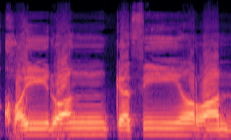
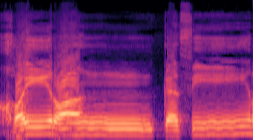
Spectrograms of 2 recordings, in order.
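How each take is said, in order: First: Chanted কাসিরন closing on n; slow recitation with কাসিরন ending "-ran"; unstopped tanween ending. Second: Chanted কাসির ending on a long open "ra"; slow recitation, কাসির held open as "raa"; one-alif stretch. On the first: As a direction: draw out কাসিরন and sound the final n. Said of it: "কাসিরন না বলে". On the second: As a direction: draw out the end of কাসির without an n. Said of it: "এক আলিফ টেনে বলবেন". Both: Shown as a demonstration.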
